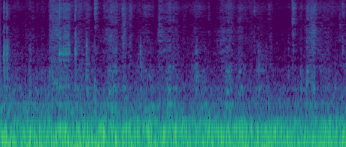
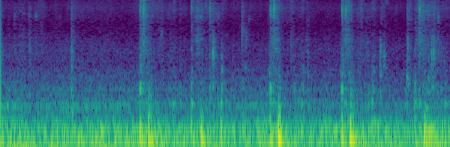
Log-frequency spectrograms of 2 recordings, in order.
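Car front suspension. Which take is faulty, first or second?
second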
